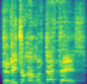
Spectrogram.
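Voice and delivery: slow, loud, high yell at the son; enraged father shouting; furious shout. Acted. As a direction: bark the order, losing patience. Father berating silent son.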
